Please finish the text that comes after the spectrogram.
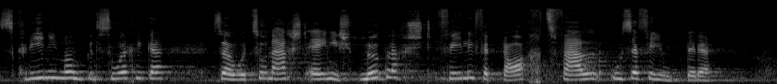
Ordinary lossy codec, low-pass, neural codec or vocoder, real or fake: none; 14.4 kHz; codec, 44.1 kHz, 7.8 kbps, Pupu-Codec; fake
